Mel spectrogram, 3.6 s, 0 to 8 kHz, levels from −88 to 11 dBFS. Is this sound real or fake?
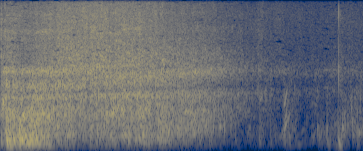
real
